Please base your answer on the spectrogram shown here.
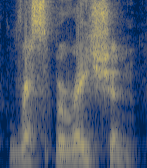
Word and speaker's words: respiration: Finally, we have I and R pronounced as the schwa in words like confirmation, confirmation, or respiration. In confirmation and respiration, it's pronounced as a schwa because it is not stressed. Remember, the schwa sound is never stressed.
